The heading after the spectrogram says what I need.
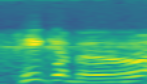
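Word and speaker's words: Picabo: point okay you wonder how they got peekaboo out of a name that's spelled p i c a b o but her father supposedly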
